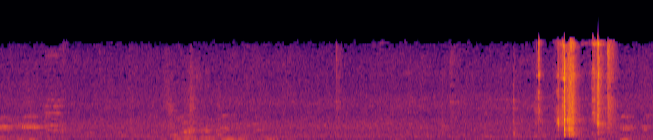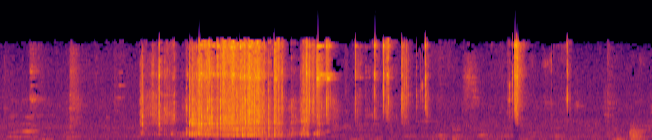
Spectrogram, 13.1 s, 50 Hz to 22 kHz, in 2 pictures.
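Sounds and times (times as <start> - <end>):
coins jingling clatter: 5.4 - 6.0, 8.0 - 10.9
coins clinking in hand: 5.4 - 6.1, 8.0 - 10.9.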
